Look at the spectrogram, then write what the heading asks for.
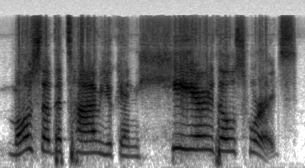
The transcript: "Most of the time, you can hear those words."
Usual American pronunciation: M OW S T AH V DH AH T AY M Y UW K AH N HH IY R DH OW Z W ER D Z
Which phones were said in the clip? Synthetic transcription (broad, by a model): M OW S T AH V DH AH T AY M Y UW K AH N HH IY R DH OW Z W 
